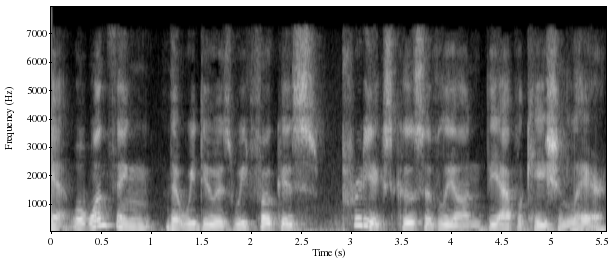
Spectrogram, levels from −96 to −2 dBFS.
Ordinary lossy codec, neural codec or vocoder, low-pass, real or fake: MP3, 64 kbps; none; 7.2 kHz; real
